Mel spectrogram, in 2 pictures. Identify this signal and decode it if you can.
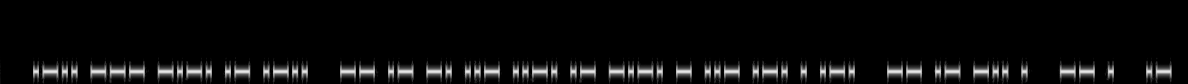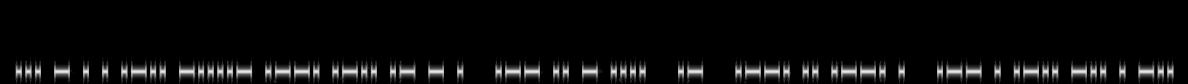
Morse code, heard as a keyed tone, about 25 wpm, 600 Hz. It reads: LOCAL MANUFACTURER MADE ME A STEEL-PLATE WITH A PIPE WELDED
